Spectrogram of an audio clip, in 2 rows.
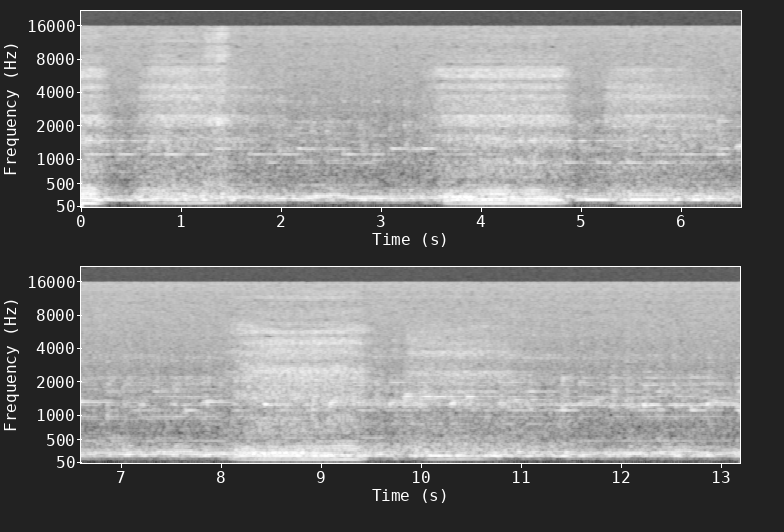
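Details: Very tired adult woman snoring in sleep: slow, rough snoring breaths about 13 a minute, each with a low fluttering rattle and snorts, over faint background music.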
